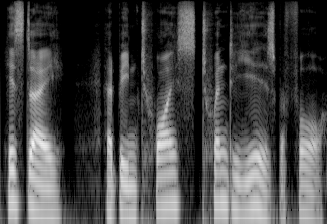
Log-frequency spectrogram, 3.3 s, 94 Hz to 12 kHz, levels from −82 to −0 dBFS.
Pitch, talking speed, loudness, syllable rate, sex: 110 Hz, 145 wpm, -19 LUFS, 4.4 syllables/s, male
